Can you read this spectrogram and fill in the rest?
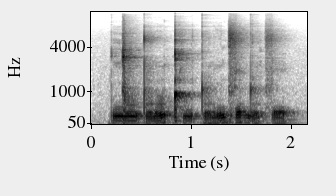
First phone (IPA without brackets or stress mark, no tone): ŋ͡ǀ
